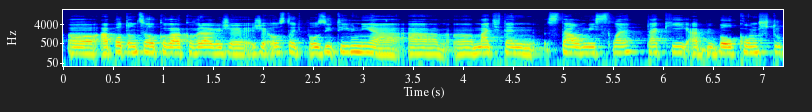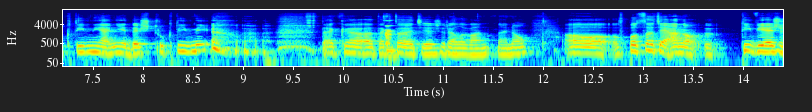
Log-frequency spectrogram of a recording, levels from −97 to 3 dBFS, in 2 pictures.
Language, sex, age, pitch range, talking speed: Slovak, female, 30-49, 160-190 Hz, 140 wpm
